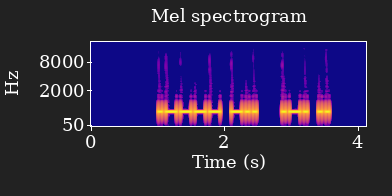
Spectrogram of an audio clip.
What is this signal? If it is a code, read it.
Morse code, heard as a keyed tone, about 22 wpm, 700 Hz. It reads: 1D RI
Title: Field Day Exchanges - 22wpm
